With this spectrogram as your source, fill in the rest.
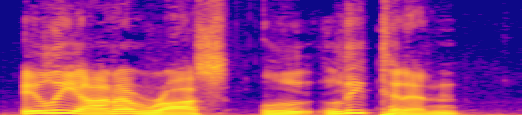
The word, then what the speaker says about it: Ileana Ros-Lehtinen: So Kerry reiterated to that offer that the Saudis and the Qatar, the Sunni Arab states had made to Representative Ileana Ros-Lehtinen, that's how you say her name, quote, with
